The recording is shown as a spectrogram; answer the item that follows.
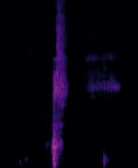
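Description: A short, sharp breath noise from the man about a second in, then a fainter breathy hiss.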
